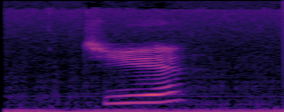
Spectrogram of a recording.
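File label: "jue2", Mandarin Chinese syllable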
